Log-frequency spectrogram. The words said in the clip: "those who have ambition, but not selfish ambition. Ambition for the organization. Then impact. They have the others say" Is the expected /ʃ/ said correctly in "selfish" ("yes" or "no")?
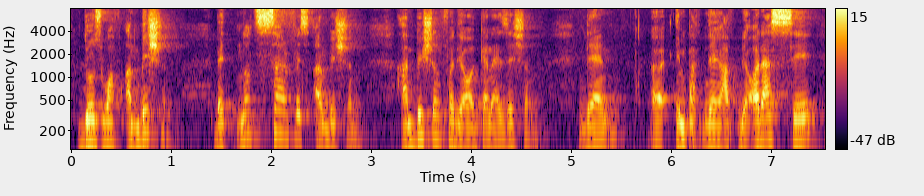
no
